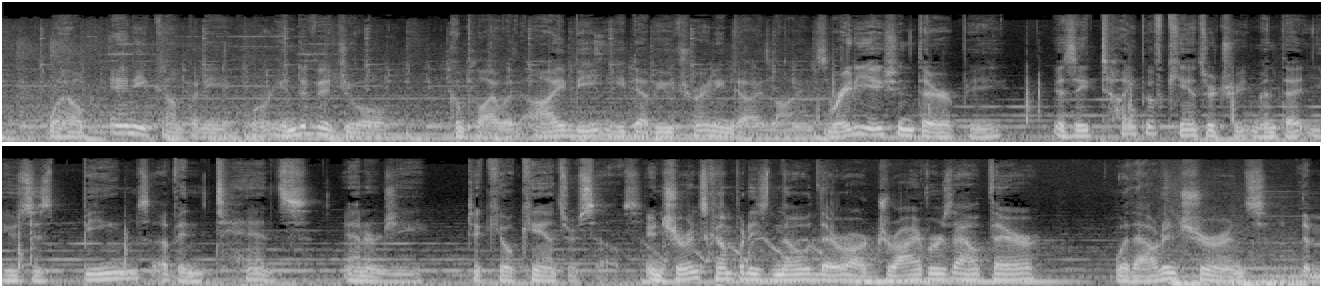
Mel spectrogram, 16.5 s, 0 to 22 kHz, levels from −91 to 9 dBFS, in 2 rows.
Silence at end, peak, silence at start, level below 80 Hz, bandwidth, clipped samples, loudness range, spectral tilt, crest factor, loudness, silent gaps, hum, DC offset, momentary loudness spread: 0 s; -4 dBFS; 0 s; -26 dBFS; 16.5 kHz; under 0.1%; 3 LU; -5.5 dB/octave; 12 dB; -16 LUFS; none; none; 0.2%; 6 LU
